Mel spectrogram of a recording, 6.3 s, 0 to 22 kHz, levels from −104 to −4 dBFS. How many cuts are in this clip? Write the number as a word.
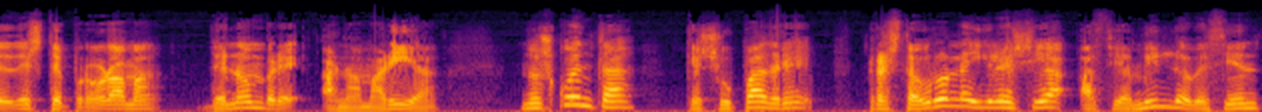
one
